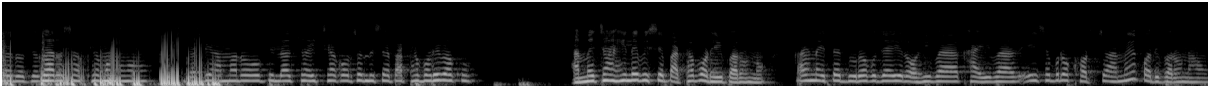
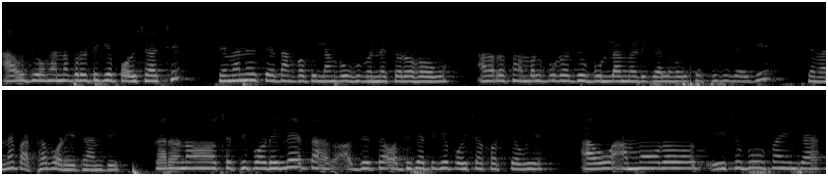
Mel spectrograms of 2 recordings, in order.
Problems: none marked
